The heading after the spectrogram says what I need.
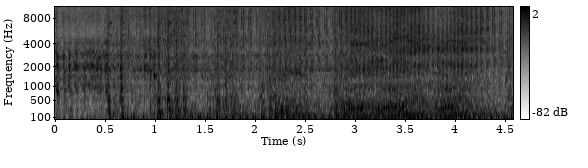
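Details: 1981 Honda GL1100 Gold Wing started with taped fuel hose: lumpy, uneven firing with stumbling beats and surging revs; running on fewer cylinders.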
